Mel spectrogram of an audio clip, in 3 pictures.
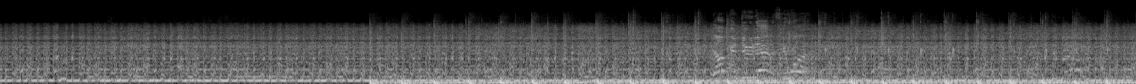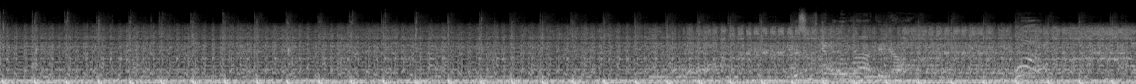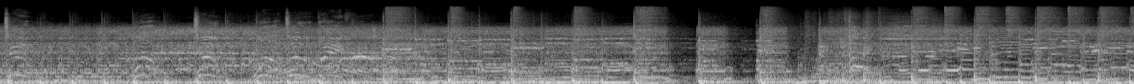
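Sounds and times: electric guitar: 0.0s - 34.0s
keyboards: 0.0s - 34.0s
bass and drums beat: 3.6s - 34.0s
person's voice: 7.0s - 8.2s, 19.2s - 20.7s, 21.4s - 22.0s, 22.8s - 23.3s, 23.9s - 26.9s.

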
